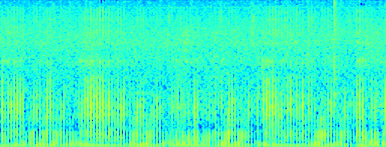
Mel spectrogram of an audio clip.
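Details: Loud, close purring from a content, relaxed pet cat, ginger tabby or calico, purring when happy; deep rumbling bursts repeating roughly once a second with each inhale and exhale.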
